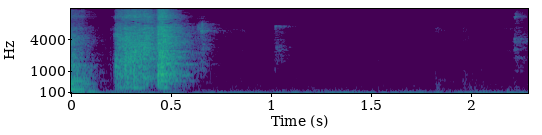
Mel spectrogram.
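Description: A black screwdriver bit case being handled and opened: a short rustling burst a quarter second in, a faint click about a second in, then quiet.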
